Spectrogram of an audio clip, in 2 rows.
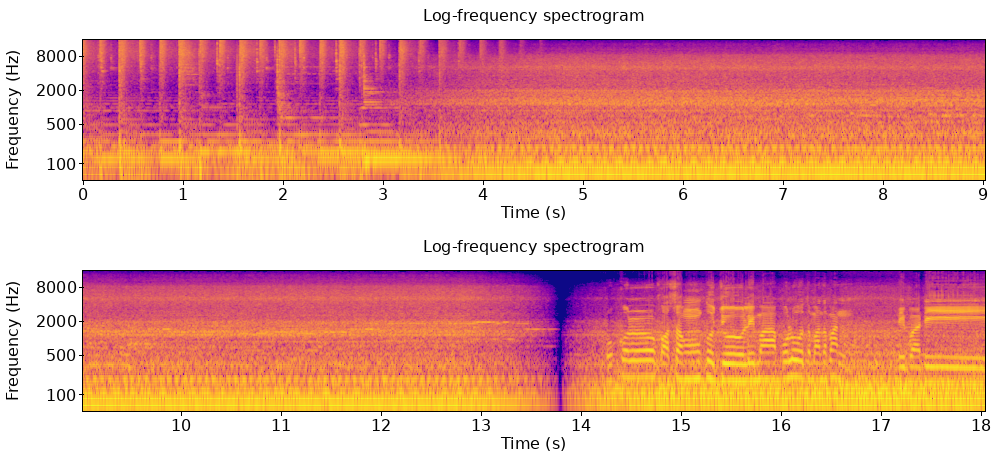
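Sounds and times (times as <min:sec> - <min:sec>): moving train rumble: 0:00.0 - 0:18.0.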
